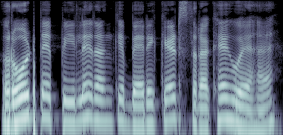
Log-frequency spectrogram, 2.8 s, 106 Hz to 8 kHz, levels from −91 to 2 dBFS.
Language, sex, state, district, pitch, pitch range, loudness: Hindi, male, Jharkhand, Ranchi, 155 Hz, 140-170 Hz, -19 LUFS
